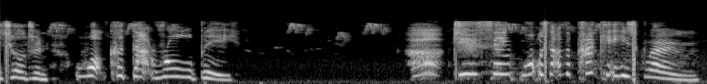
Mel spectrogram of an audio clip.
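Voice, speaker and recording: A woman's voice: high-pitched, a bit bright, muffled recording, slight background noise. A woman teacher reading a picture book aloud to young children, expressively, stopping to explain and ask them questions. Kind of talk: animated children's storytime read-aloud with questions to listeners.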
